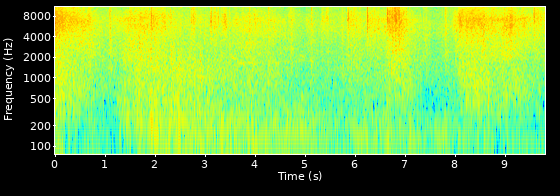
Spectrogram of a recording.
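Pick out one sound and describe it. Footsteps crunch quickly on sand.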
